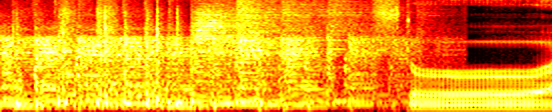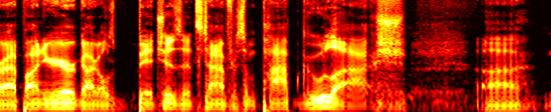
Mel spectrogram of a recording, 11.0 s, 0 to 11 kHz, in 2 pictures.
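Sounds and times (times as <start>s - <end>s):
man chanting a long syllable: 4.0s - 5.6s
man speaking: 4.0s - 9.6s, 10.3s - 11.0s.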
